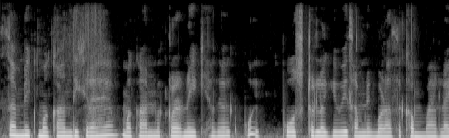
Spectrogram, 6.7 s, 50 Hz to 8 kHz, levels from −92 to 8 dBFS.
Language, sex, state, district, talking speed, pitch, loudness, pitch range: Hindi, female, Bihar, West Champaran, 205 wpm, 225 Hz, -15 LUFS, 215-230 Hz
